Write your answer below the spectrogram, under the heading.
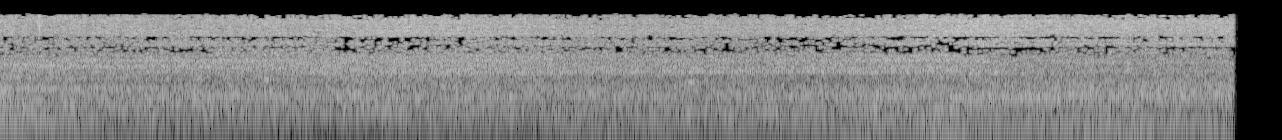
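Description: Small combined rice mill running steadily while milling rice: a loud, even mechanical hum and whir. It cuts off suddenly near the end.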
